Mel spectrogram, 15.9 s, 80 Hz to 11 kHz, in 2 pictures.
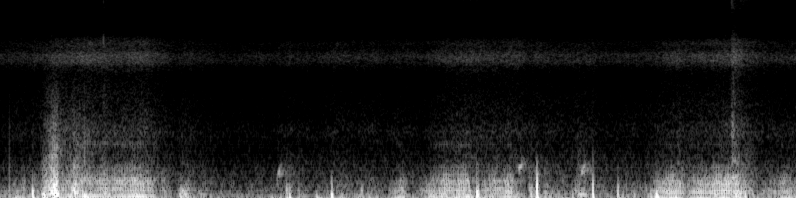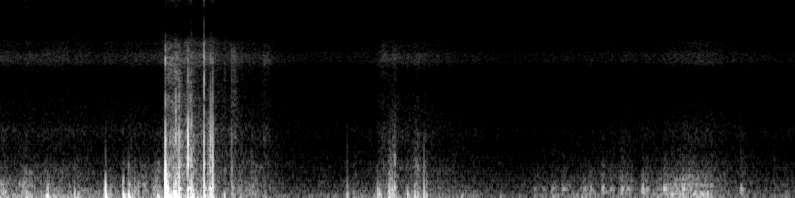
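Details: Soft, low rumbling snoring during sleep, about every three seconds (roughly 20 breaths a minute), with a louder snort near the end.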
